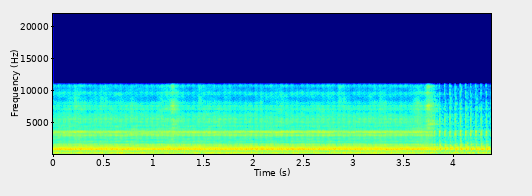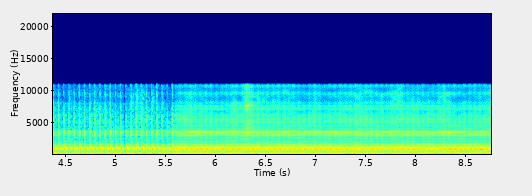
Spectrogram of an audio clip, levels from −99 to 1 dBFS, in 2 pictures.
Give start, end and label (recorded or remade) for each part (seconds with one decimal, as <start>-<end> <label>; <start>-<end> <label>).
0.0-3.8 remade; 3.8-5.6 recorded; 5.6-8.8 remade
